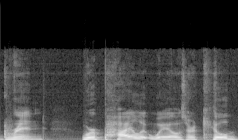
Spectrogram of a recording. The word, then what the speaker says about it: grind: thing called a green it's spelled just like grind but it's pronounced grand we're pilot whales are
